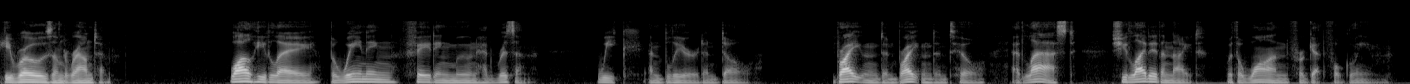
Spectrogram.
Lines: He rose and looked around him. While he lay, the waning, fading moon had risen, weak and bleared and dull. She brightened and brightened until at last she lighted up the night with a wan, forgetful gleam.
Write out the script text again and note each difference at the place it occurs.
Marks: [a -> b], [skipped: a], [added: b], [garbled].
He rose and [skipped: looked] around him. While he lay, the waning, fading moon had risen, weak and bleared and dull. [skipped: She] brightened and brightened until at last she lighted [skipped: up] the night with a wan, forgetful gleam.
